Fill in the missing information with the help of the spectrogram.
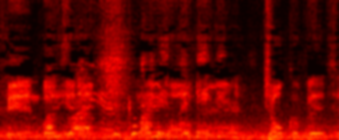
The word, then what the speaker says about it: Jovovich: I think it's Jovovich. – Jovovich? Yeah, okay. I didn't know you pronounced the J. – You know what? I think if you pronounced it like the way she does, wherever that name is from, I think you don't, but I've heard Jovovich.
